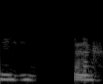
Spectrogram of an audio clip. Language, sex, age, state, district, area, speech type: Malayalam, female, 18-30, Kerala, Kozhikode, urban, conversation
